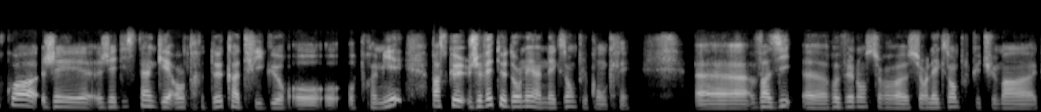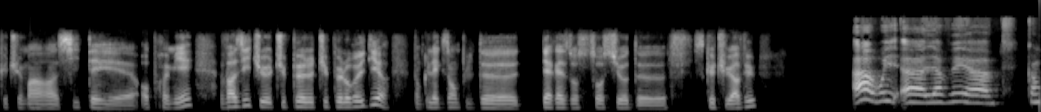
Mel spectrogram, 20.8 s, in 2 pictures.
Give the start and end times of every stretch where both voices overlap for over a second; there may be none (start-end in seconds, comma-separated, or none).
none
